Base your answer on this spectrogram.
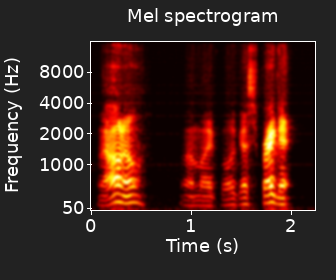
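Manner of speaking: casual, unbothered, offhand, nonchalant tone. Retelling own reply when she announced she was pregnant, replaying own nonchalant reply. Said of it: "I was just so nonchalant about it".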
